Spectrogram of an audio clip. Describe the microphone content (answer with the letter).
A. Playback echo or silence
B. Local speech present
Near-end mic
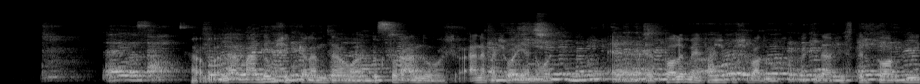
B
